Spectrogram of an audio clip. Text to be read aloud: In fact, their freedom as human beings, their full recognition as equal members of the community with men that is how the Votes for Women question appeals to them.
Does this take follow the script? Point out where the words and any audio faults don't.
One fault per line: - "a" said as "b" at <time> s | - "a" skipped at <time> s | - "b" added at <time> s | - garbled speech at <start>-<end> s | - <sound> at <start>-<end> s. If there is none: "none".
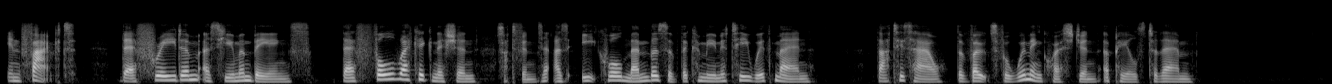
- garbled speech at 5.0-5.5 s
